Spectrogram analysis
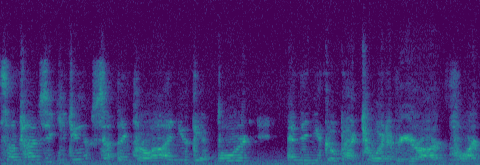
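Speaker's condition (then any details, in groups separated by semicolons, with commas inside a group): Parkinson's disease; diagnosed 5-6 years ago, hand tremors, deep brain stimulation both sides, first 1.5 years ago; tremors largely controlled, battery pack, switched on and off with mini iPod, not all symptoms relieved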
